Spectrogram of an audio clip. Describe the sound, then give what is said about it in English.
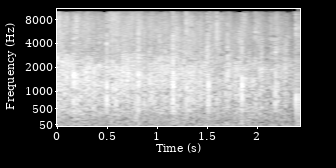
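Audience applause for a guest being acknowledged: dense, steady clapping from many hands, loud and continuous throughout, with no break. “You can give him a round of applause.”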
